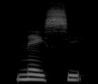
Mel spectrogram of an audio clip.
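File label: "nessi" Sardinian, female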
